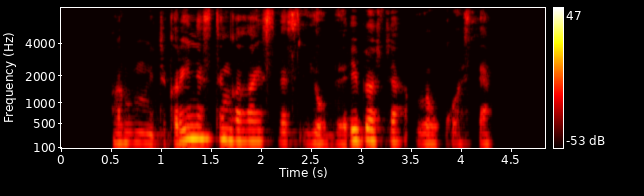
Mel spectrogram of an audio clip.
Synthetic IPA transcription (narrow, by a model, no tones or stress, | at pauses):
ɐɾuːnʊɪt̪ʲɪkɾɐɪnʲɛsʲt̪ʲɪŋɡɐlˠɐɪsʲʋʲɛsjoːbʲɛɾʲɪbʲoːsʲɛlˠɒʊkuɔsʲɛ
